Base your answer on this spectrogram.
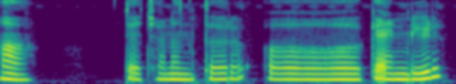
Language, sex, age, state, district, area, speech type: Marathi, female, 18-30, Maharashtra, Satara, urban, spontaneous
